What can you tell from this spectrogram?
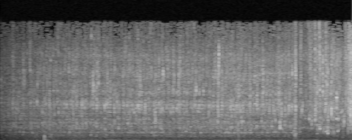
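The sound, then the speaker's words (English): Water pours out of a bottle in a steady, quiet trickle for a few seconds as bottles are cleaned out in the desert, with a couple of small knocks, and no one speaking. “It feels really wasteful to, clean out these bottles and pour the water because I live in the desert.”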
